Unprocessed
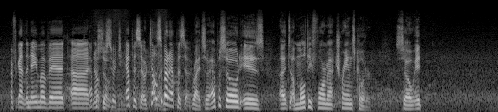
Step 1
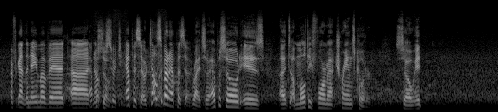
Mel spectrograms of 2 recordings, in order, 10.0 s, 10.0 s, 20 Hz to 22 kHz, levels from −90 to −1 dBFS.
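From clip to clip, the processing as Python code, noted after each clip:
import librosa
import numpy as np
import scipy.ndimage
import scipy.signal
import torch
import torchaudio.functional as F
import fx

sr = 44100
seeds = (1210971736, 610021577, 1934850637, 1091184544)

y = scipy.signal.sosfilt(scipy.signal.butter(2, 970.0, 'highpass', fs=sr, output='sos'), x)
y = y * librosa.db_to_amplitude(-5.5)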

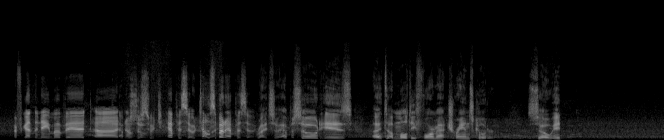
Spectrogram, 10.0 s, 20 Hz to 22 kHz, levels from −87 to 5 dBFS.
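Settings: y = fx.filter_sweep_highpass(x, sr, from_hz=1500.0, to_hz=410.0, start_s=4.38, end_s=6.26, q=1.0)
y = y * librosa.db_to_amplitude(-2.0)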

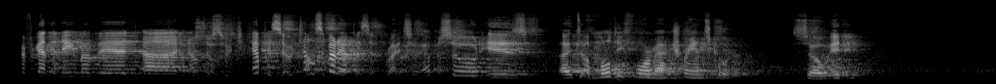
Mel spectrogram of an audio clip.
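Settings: y = x + 10.0 ** (-18.5 / 20.0) * np.pad(x, (int(85 * sr / 1000.0), 0))[:len(x)]
y = fx.rev_freeverb(y, sr, rt60_s=0.86, hf_ratio=0.55, predelay_ms=70, drr_db=6.5)
y = fx.band_widen(y, sr, depth_pct=40)
y = y * librosa.db_to_amplitude(8.5)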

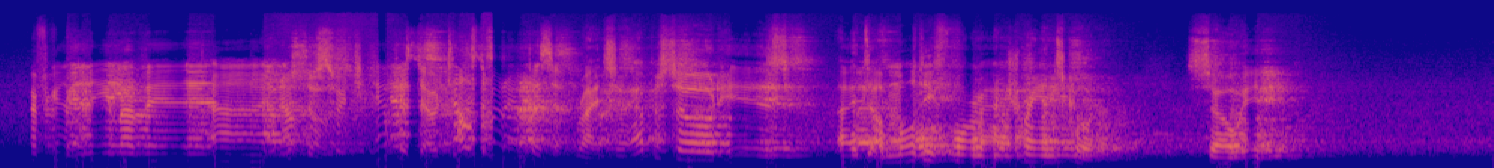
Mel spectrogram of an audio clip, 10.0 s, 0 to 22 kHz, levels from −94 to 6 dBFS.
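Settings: y = fx.over_compress(x, sr, threshold_db=-34.0, ratio=-0.5)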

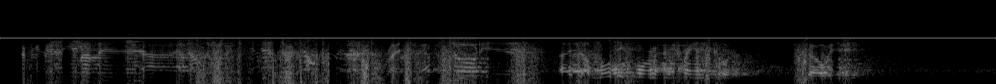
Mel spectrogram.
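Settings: y = fx.pwm(x, sr, carrier_hz=3400.0)
y = y * librosa.db_to_amplitude(-3.0)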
